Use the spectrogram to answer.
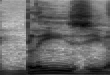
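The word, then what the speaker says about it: Blaise: na forma de Deus quem disse foi Blaze acho que assim se pronuncia por colocar na tela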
